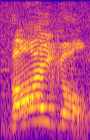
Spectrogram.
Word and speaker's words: Beigel: you say the bagel okay it's bigel it's a bigle it's a bigle it's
